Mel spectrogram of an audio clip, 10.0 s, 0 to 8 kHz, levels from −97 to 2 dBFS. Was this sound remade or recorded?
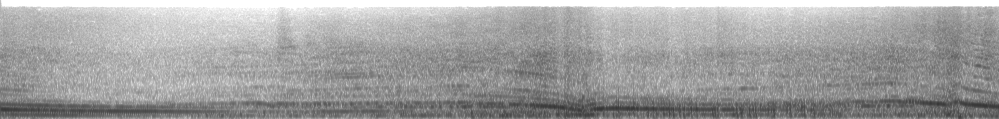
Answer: remade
